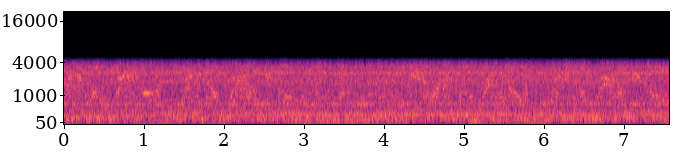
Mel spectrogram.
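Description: Vehicle engine running steadily while driving along a road at a constant speed, with road and wind noise.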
